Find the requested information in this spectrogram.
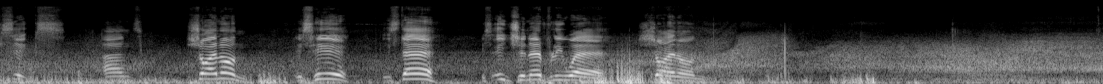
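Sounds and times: traffic rushing past: 0:00.0 - 0:11.0
wind buffeting microphone: 0:00.0 - 0:11.0.

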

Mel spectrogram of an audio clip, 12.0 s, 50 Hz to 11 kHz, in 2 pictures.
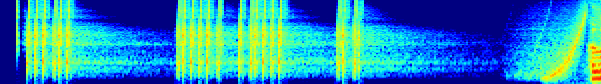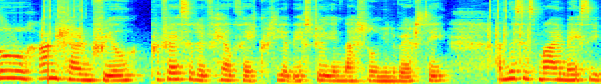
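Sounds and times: typing clicks sound effect: 0:00.2 - 0:01.1, 0:01.8 - 0:04.0, 0:06.4 - 0:07.0, 0:10.9 - 0:11.4.

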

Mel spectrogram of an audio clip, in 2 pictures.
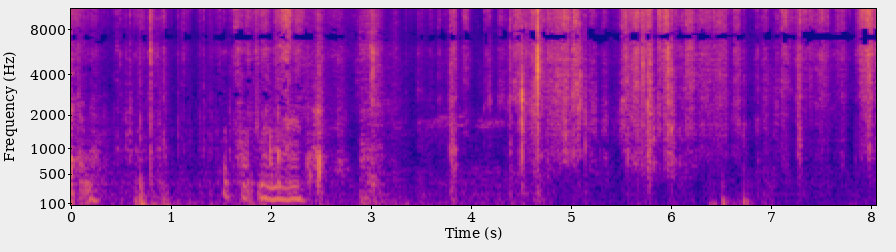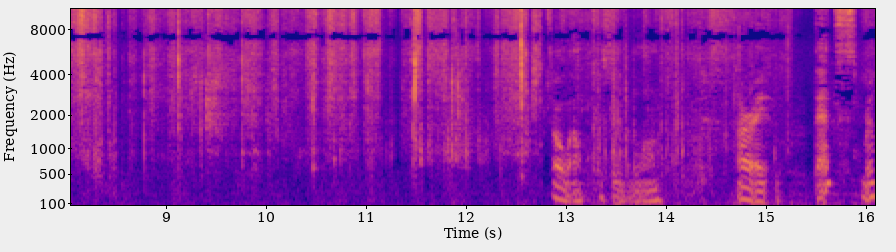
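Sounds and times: paper rustling and crinkling: 0:00.0 - 0:15.4.

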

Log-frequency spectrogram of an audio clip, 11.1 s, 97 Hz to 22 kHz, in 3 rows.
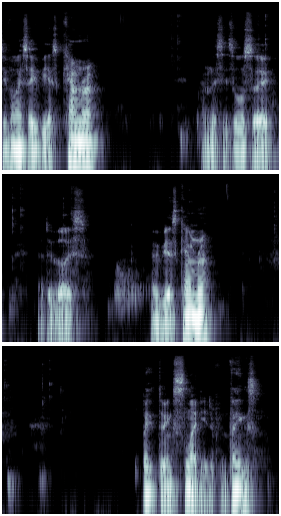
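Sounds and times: computer mouse clicking: 0:06.6 - 0:08.3.

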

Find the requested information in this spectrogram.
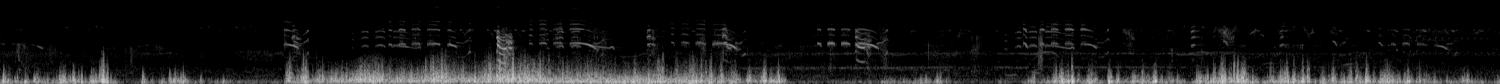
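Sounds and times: birds chirping: 0:00.0 - 0:15.0.

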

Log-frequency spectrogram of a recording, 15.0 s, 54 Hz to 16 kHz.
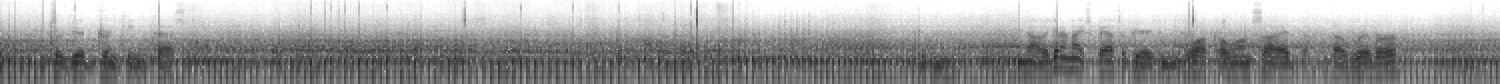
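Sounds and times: motorcycle engine running: 0:00.0 - 0:15.0
sharp ticks: 0:02.8 - 0:07.7.

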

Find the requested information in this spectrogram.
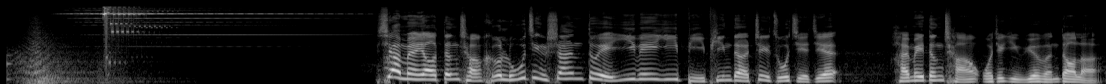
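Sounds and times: bright chime: 0:00.6 - 0:03.6.

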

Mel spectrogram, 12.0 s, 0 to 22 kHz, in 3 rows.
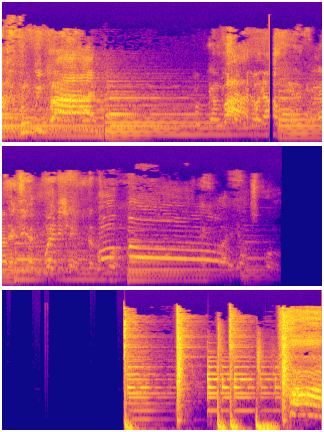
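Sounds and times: hip-hop backing music: 0:00.0 - 0:06.5, 0:09.5 - 0:12.0.

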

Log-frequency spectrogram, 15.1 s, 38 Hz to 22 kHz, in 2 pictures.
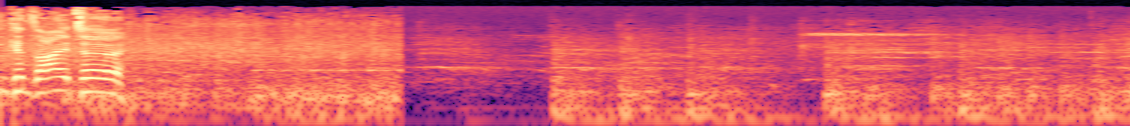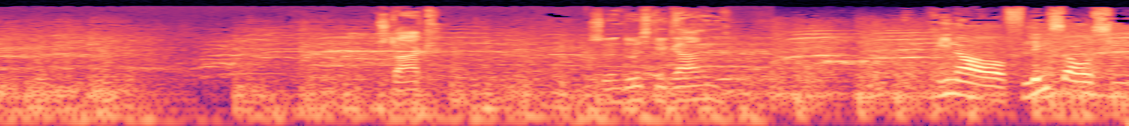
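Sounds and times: crowd noise and shouting: 0:00.0 - 0:15.0.

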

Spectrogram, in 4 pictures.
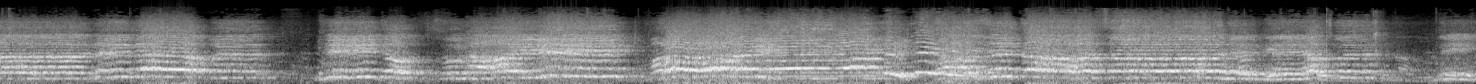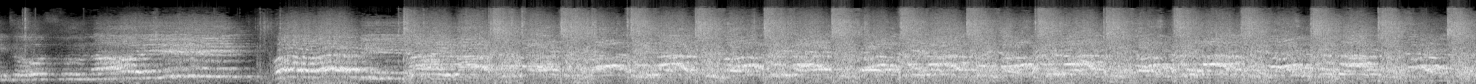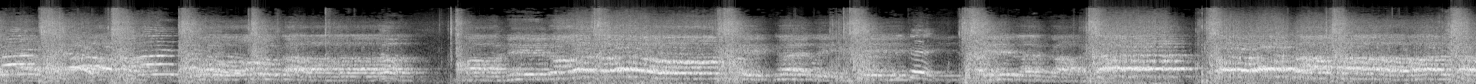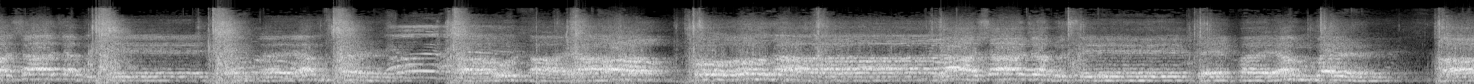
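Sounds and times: men chanting in unison: 0:00.0 - 0:59.0
hands slapping bare chests: 0:18.7 - 0:32.9, 0:34.0 - 0:34.3, 0:36.7 - 0:37.0, 0:37.8 - 0:38.3, 0:39.1 - 0:39.5, 0:41.5 - 0:41.9, 0:42.6 - 0:43.2, 0:44.0 - 0:44.4, 0:45.2 - 0:45.6, 0:46.2 - 0:46.8, 0:47.6 - 0:47.9, 0:48.7 - 0:49.1, 0:51.0 - 0:51.4, 0:52.4 - 0:52.6, 0:54.9 - 0:55.2.

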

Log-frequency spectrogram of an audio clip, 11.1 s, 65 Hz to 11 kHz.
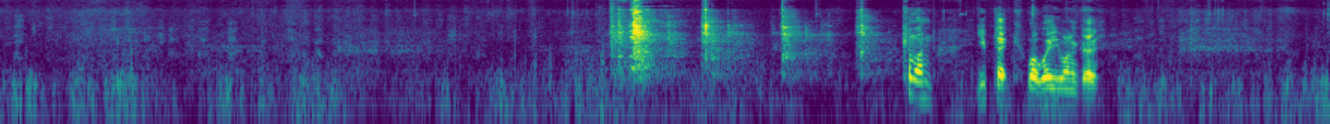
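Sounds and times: loud panting breaths: 0:00.0 - 0:11.0.

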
